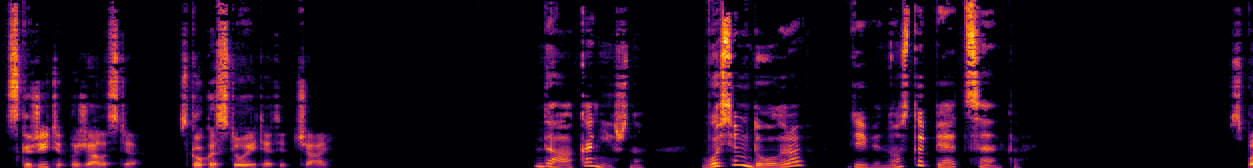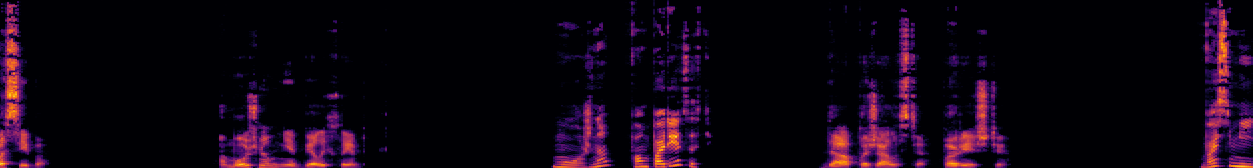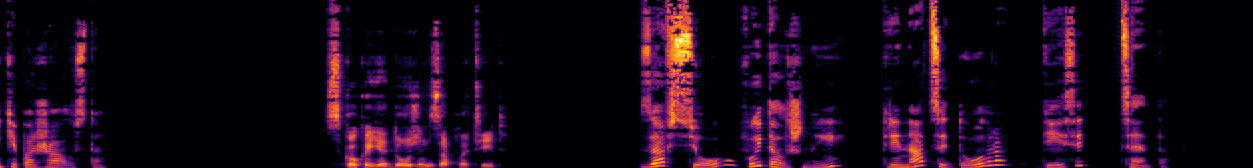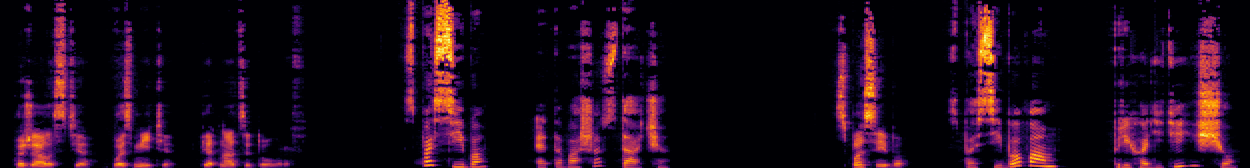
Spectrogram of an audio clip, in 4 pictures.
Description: Many of the lessons on this site have a recorded audio component.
